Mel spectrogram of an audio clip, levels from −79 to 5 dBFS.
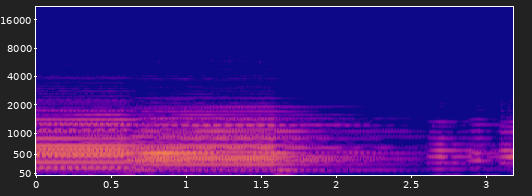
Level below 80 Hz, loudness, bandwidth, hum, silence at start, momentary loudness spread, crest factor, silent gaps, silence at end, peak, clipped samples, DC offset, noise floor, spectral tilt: -72 dBFS; -27 LUFS; 6.6 kHz; none; 0 s; 20 LU; 14 dB; none; 0 s; -14 dBFS; under 0.1%; under 0.1%; -51 dBFS; -8.5 dB/octave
